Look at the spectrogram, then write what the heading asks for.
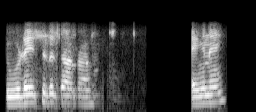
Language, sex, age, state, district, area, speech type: Malayalam, male, 18-30, Kerala, Malappuram, rural, conversation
